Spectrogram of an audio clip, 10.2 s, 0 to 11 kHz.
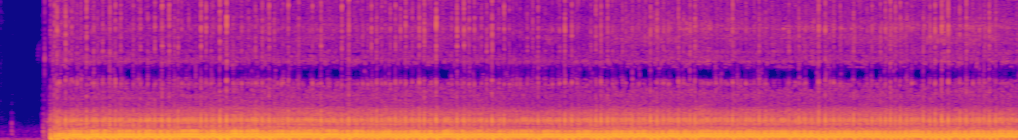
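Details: Poulan 3000 chainsaw, brought in not running, serviced with old dirty fuel drained and fresh fuel added; steady buzzy run holding one speed with a slightly soft, blubbery edge, carburettor a touch rich, low speed to be adjusted.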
